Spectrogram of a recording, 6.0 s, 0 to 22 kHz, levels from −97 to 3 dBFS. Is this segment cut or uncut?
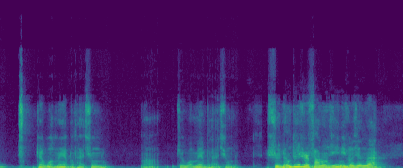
cut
